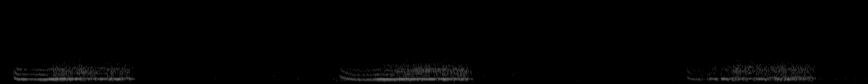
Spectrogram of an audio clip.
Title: Simba snoring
